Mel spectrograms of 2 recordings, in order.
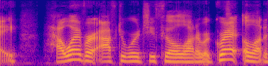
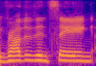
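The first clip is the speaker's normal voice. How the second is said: normal talking voice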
